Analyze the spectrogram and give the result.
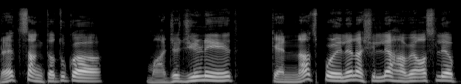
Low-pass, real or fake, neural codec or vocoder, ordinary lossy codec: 14.4 kHz; real; none; none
